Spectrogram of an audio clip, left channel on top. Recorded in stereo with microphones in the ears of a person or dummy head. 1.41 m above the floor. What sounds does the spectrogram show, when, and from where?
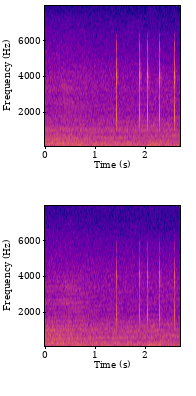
0.0 s an aircraft: 50° right (ahead or behind); by 2.7 s 10° right (ahead or behind)
1.4 s typing on a keyboard: 25° left (ahead or behind)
